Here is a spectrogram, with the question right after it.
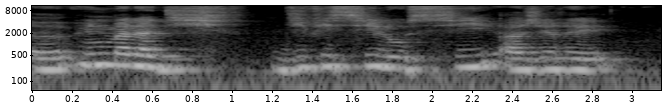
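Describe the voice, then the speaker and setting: With audible room echo and noticeable background noise, a woman talks with ordinary pitch variation. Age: 40s. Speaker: Reiki practitioner and massage therapist. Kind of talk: interview. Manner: hesitant, many fillers.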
